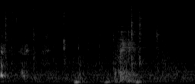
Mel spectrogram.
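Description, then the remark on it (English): Quiet, irregular clicking of keys being typed on a computer keyboard while tweeting at Amazon, a few soft taps scattered over two seconds, faint, with no one talking. “Sorry, I'm at a weird angle to my keyboard while I'm recording.”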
